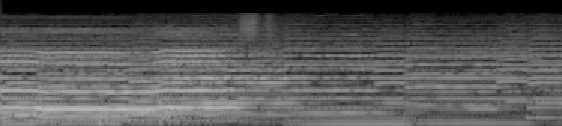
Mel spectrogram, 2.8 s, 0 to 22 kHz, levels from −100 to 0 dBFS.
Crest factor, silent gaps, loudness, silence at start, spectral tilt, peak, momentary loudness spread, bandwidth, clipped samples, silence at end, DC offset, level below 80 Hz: 14 dB; none; -33 LUFS; 0 s; -3 dB/octave; -20 dBFS; 10 LU; 13.5 kHz; under 0.1%; 0 s; under 0.1%; -70 dBFS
